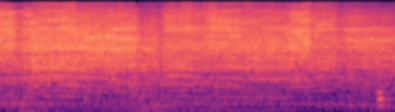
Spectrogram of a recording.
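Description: Continuous high-pitched buzzing and rasping of a powered saw cutting bone during knee replacement surgery.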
